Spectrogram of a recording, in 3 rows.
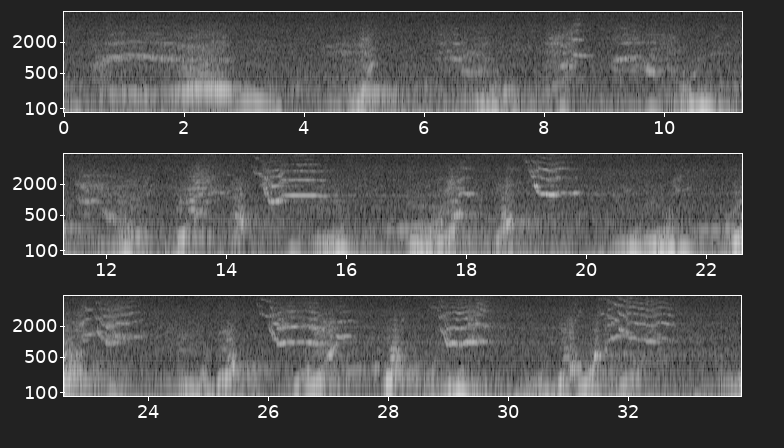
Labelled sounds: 1.0	1.3	humpback whale, 2.0 to 2.2 kHz
1.6	1.9	humpback whale, 0.83 to 0.99 kHz
4.5	4.8	humpback whale, 1.2 to 1.4 kHz
6.3	6.9	humpback whale, 0.86 to 1.3 kHz
8.0	9.6	humpback whale, 0.83 to 2.3 kHz
10.7	12.2	humpback whale, 0.83 to 3.0 kHz
13.2	14.1	humpback whale, 0.80 to 1.8 kHz
14.5	15.7	humpback whale, 0.83 to 7.3 kHz
16.0	18.2	humpback whale, 1.1 to 4.4 kHz
19.1	19.9	humpback whale, 0.99 to 5.9 kHz
21.5	21.8	humpback whale, 1.4 to 1.8 kHz
22.8	23.9	humpback whale, 0.86 to 5.0 kHz
25.8	27.9	humpback whale, 0.83 to 6.8 kHz
28.7	29.7	humpback whale, 0.83 to 4.9 kHz
31.5	32.8	humpback whale, 0.93 to 6.1 kHz

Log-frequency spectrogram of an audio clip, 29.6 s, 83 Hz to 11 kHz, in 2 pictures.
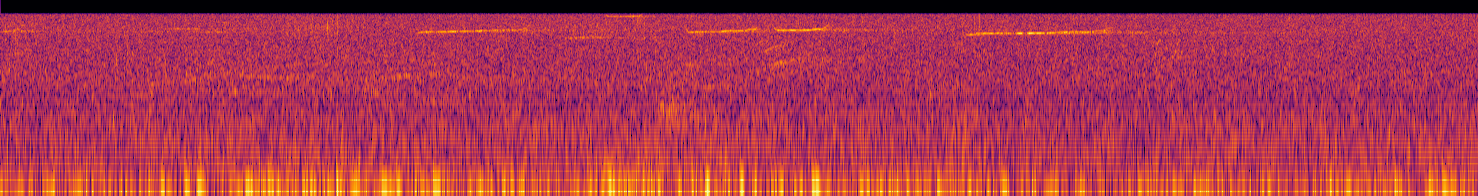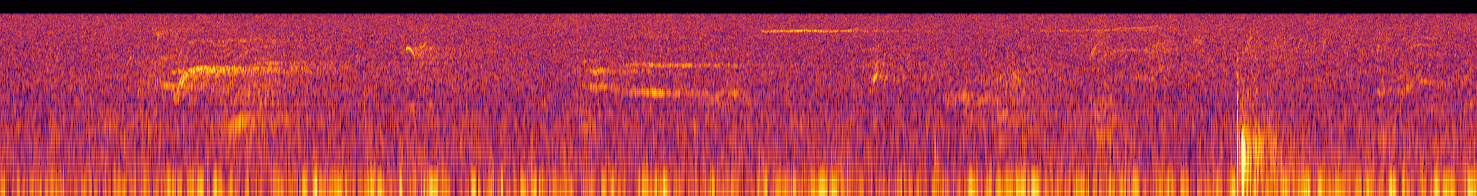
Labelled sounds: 4.1	5.3	killer whale, 4.8 to 5.4 kHz
9.6	11.1	killer whale, 4.6 to 5.4 kHz
16.2	17.8	killer whale, 0.49 to 5.0 kHz
22.3	23.4	killer whale, 4.9 to 5.3 kHz

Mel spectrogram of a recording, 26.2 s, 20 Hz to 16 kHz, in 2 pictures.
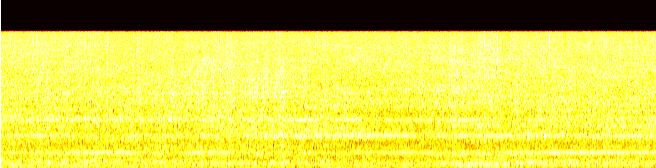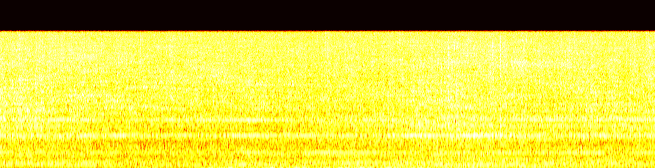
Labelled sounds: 1.0	1.3	vessel noise, 1.1 to 1.2 kHz

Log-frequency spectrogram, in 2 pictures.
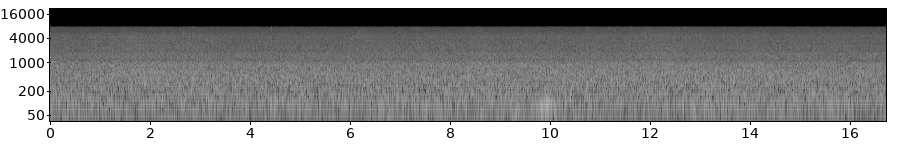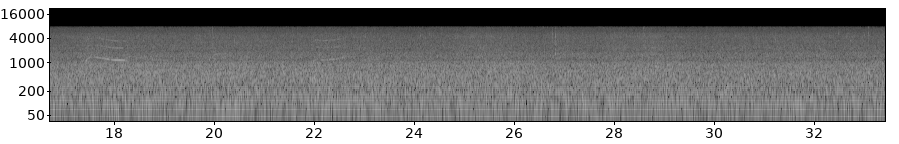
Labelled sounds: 17.6	18.3	killer whale, northern resident, A clan, AA subclan, call N04, 1.1 to 4.1 kHz
22.0	22.7	killer whale, northern resident, A clan, AA subclan, 1.1 to 4.2 kHz

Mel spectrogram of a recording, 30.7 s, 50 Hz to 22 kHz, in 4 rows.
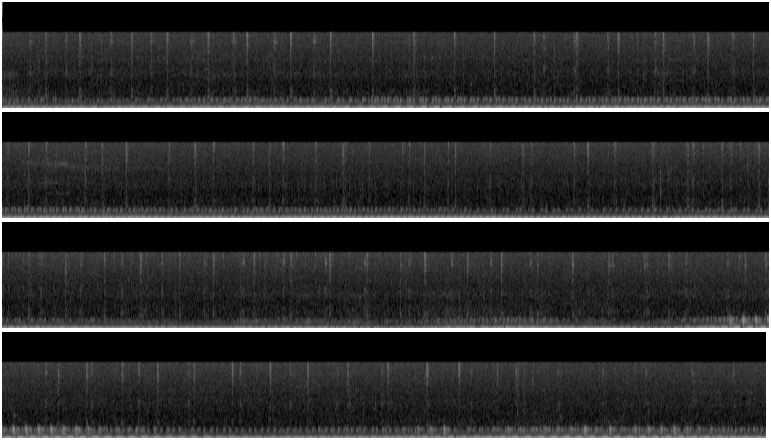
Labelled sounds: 7.9	8.7	killer whale, southern resident, J pod, call S04, 0.42 to 4.8 kHz

